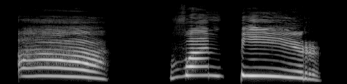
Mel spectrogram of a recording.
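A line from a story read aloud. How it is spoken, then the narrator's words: Screamed. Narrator (Russian): завопила она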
